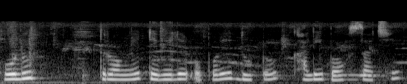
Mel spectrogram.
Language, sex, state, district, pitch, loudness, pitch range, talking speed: Bengali, female, West Bengal, Alipurduar, 235 Hz, -18 LUFS, 225-255 Hz, 130 wpm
